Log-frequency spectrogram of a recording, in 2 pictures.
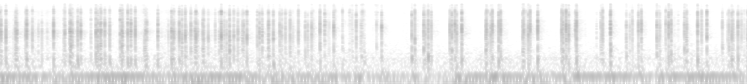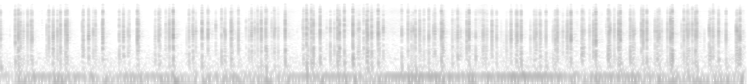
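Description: Fingertips and nails of both hands tap fast on a thin laminated holographic paper sheet resting on a fur rug. The result is a quiet, continuous stream of crisp, crackly taps and light scratches, with a steady low hum underneath.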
